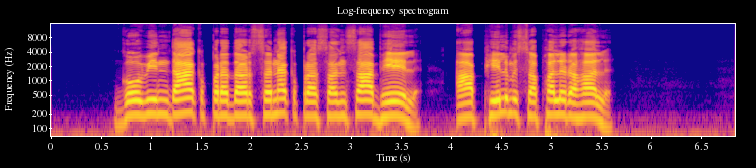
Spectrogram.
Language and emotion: Maithili, neutral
